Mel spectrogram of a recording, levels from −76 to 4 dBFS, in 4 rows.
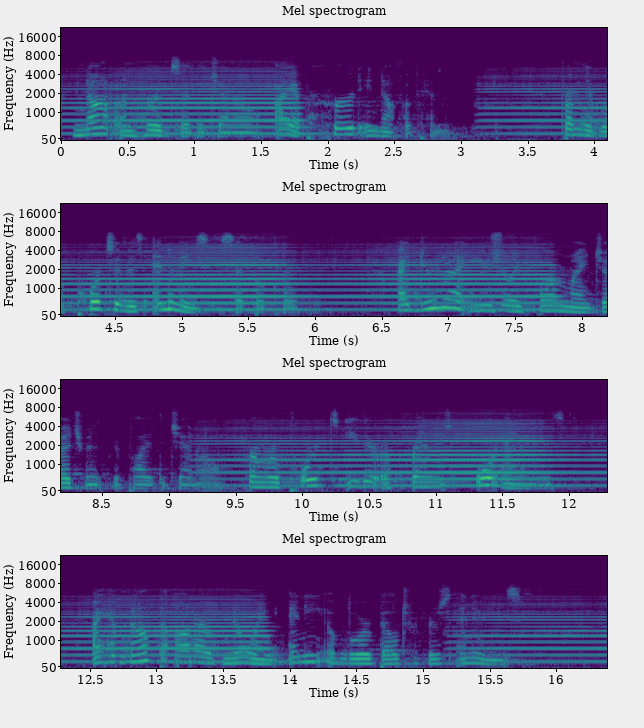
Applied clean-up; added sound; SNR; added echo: none; Bowed string instrument; 2 dB; reverberation time 1.6 s.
